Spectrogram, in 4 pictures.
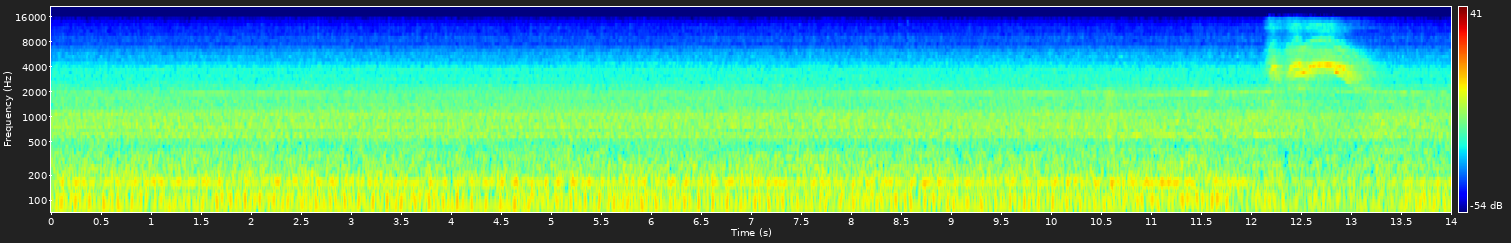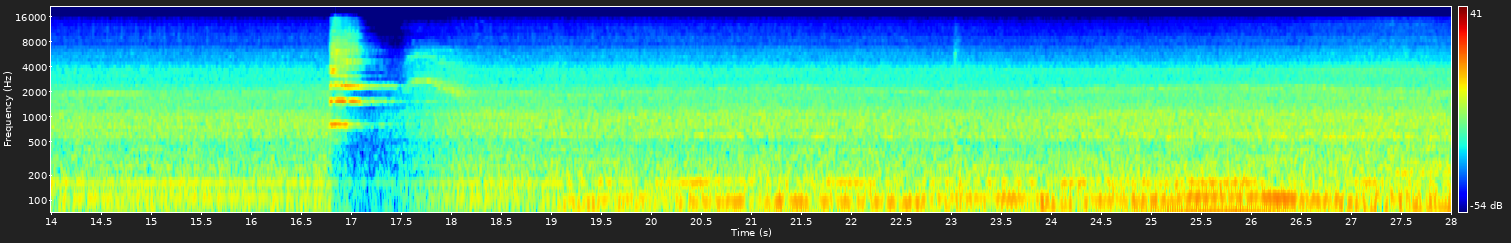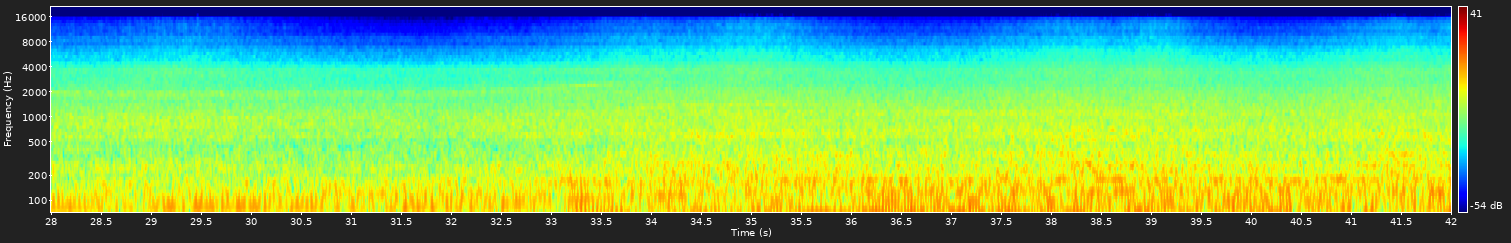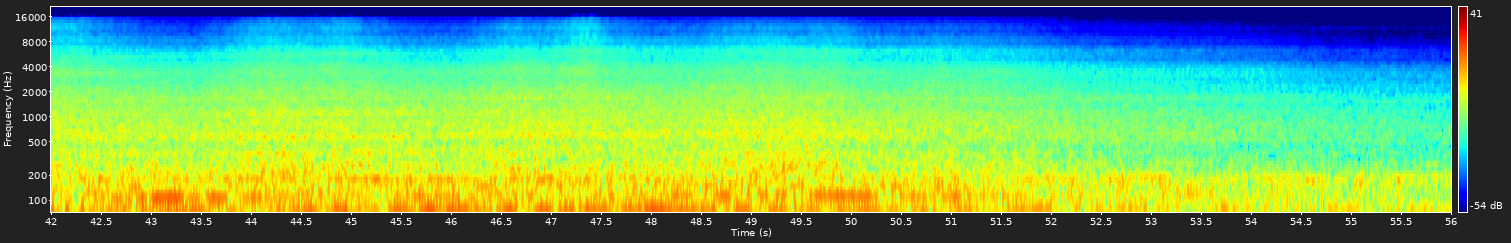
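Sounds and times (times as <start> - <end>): diesel train engines: 0.0 - 56.0
train wheel and rail noise: 0.0 - 56.0.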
